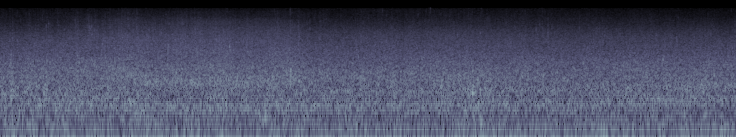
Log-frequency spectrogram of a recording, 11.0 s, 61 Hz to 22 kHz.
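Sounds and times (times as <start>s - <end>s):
river rushing over rocks: 0.0s - 11.0s.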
